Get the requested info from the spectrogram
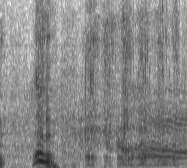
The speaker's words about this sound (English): Oh my God, are you barking?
